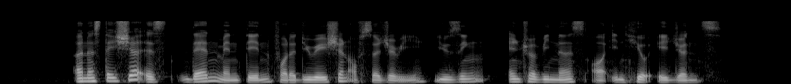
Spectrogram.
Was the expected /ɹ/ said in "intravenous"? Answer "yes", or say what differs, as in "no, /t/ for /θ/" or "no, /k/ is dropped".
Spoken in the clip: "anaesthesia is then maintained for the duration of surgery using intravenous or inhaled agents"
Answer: yes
